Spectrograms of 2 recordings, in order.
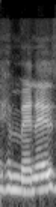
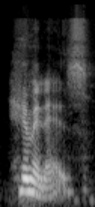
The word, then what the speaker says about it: Jimenez: with an H okay hers is pronounced like the Spanish pronunciation of a j so but it's where they put the inflection because some people say it Jimenez and some people say it Jimenez do that make sense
